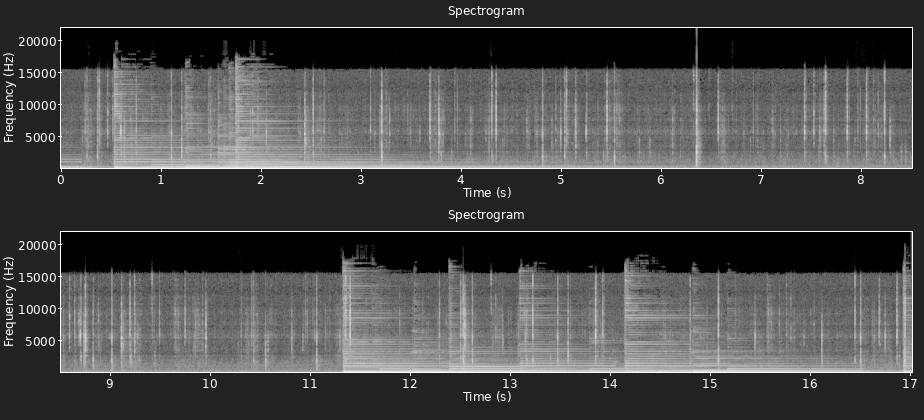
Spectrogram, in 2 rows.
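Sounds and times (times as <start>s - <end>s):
acoustic guitar chord: 0.0s - 6.2s, 11.4s - 17.0s
campfire crackling: 0.0s - 17.0s.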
